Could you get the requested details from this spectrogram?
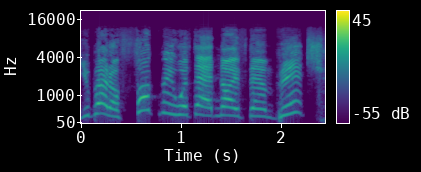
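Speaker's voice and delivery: loud high-pitched hollering yell. Retelling a man daring a woman holding a kitchen knife: imitating someone yelling. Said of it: "He's yelling at this".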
